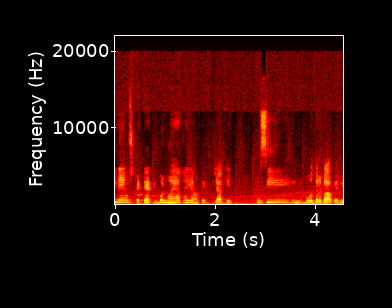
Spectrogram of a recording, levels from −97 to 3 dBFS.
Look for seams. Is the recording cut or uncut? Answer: uncut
